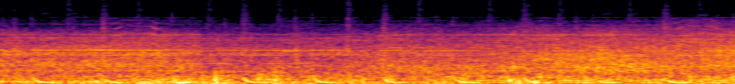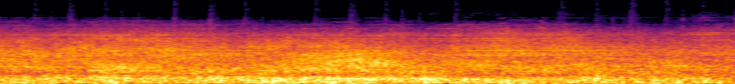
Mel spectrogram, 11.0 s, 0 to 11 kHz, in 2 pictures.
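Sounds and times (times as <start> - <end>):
jet engine roar: 0.0 - 11.0.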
